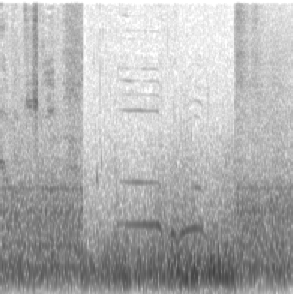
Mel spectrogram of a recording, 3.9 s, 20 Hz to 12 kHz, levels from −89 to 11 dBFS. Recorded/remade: recorded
